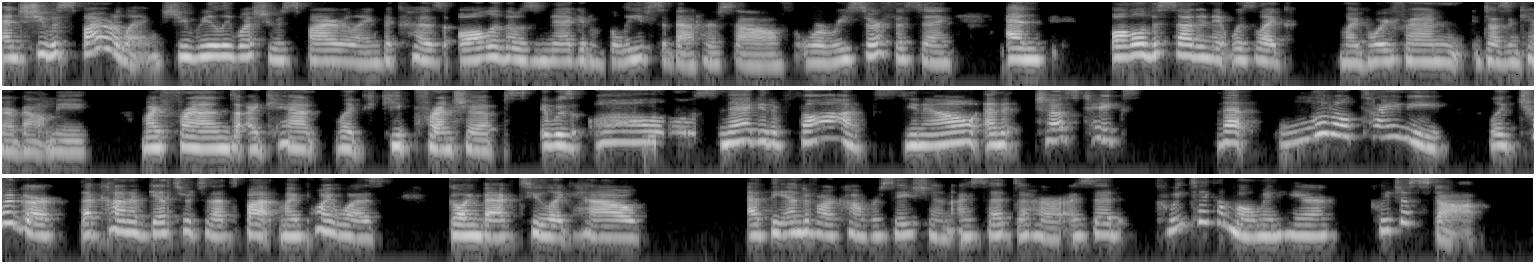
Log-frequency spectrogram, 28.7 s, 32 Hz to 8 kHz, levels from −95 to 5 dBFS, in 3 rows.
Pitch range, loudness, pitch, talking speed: 170-240 Hz, -24 LUFS, 190 Hz, 205 wpm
